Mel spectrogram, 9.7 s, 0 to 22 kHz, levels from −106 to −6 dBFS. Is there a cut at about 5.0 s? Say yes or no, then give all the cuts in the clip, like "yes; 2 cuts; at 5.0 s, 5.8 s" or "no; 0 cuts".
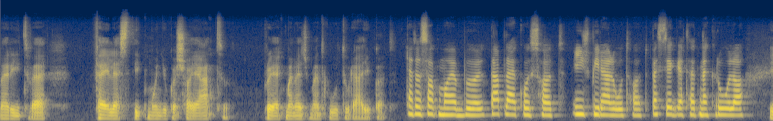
no; 0 cuts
